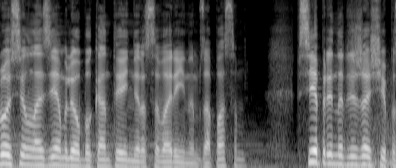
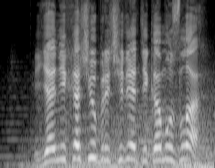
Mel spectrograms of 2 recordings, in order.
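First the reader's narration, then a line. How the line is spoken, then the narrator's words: Shouting. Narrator (Russian): закричал Гиб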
